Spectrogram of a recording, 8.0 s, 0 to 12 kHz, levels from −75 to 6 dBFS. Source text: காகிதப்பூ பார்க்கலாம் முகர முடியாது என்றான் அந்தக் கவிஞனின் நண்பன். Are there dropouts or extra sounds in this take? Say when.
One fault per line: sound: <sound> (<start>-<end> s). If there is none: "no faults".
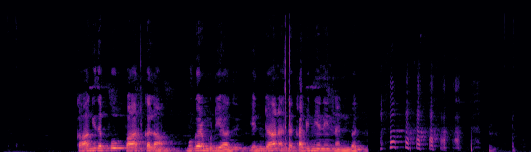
sound: laugh (5.7-7.2 s)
